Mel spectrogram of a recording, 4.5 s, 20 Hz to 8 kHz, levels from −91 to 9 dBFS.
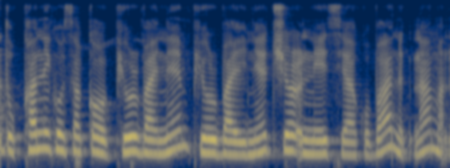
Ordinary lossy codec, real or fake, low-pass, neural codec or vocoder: none; real; 7.2 kHz; none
